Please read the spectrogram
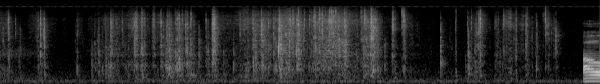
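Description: Kraft paper bag and clear cellophane packet crinkling and crackling as they are handled and opened, a dense run of small sharp crackles that is busiest in the middle.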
